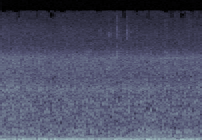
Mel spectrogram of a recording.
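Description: Steady engine and road rumble inside a moving minibus cabin, with tyre noise from the wet road surface.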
